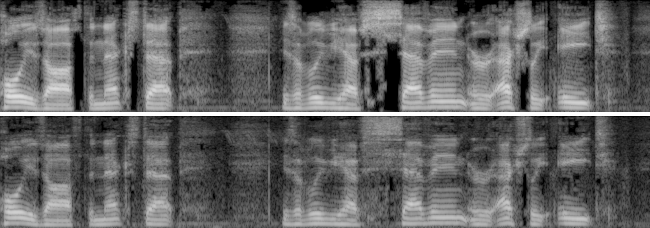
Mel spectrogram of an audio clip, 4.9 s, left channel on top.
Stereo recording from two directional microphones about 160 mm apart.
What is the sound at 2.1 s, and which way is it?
Speech, 5° left (ahead or behind).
